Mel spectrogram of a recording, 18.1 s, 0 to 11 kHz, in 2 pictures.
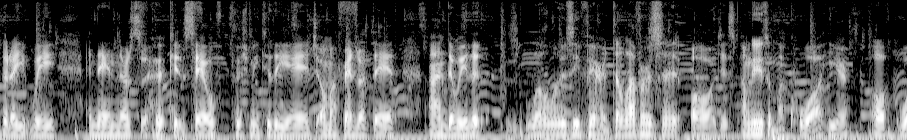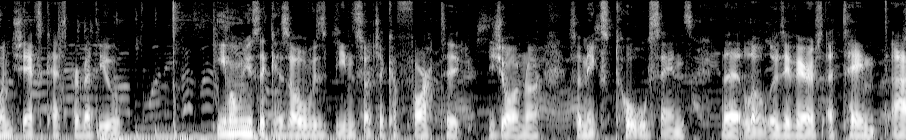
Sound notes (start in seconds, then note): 10.7 mwah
